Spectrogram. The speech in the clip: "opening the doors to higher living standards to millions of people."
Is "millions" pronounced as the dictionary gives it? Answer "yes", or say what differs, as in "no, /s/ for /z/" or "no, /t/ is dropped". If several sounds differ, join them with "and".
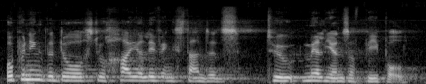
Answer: yes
